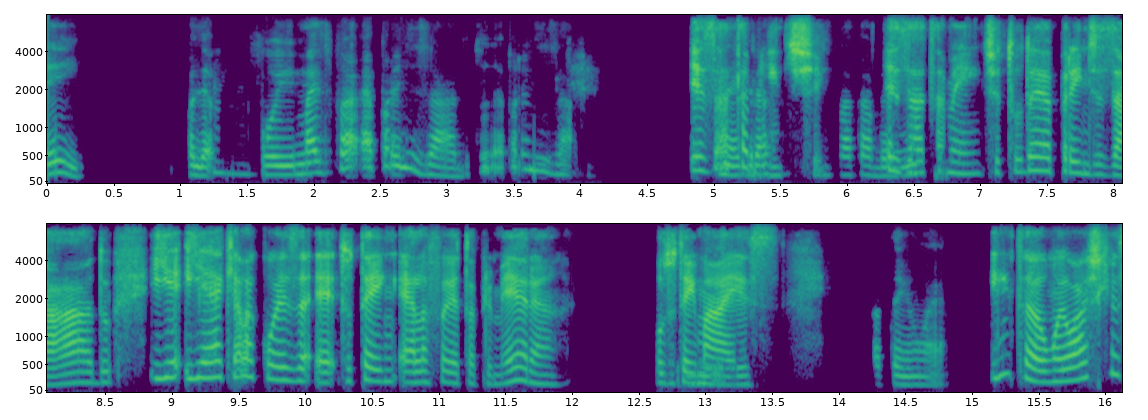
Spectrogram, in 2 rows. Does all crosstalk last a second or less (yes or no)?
yes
